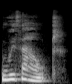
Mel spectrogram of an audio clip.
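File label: "without", English, British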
